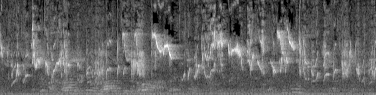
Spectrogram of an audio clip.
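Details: Canary song used as a training recording for cage birds: a fast, continuous high warble of sweeping whistles and trills, with louder bursts near the middle and a faint low hum beneath.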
